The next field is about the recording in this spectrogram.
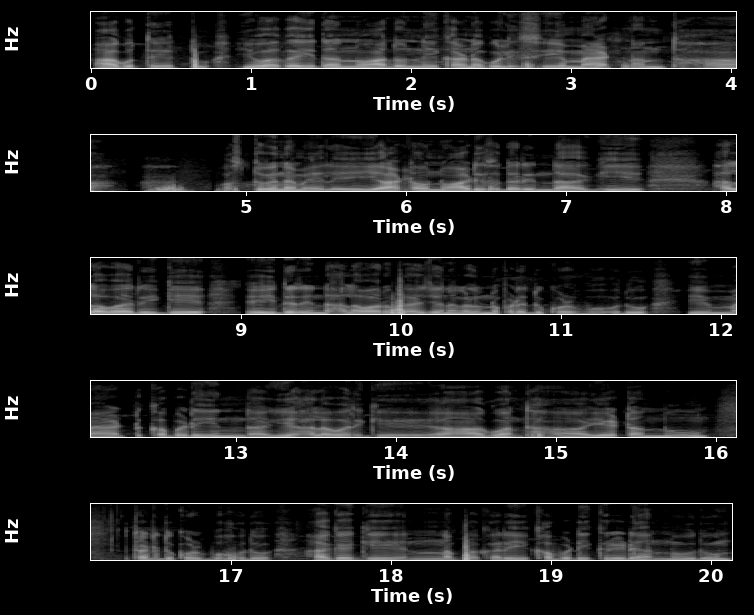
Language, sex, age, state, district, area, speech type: Kannada, male, 18-30, Karnataka, Udupi, rural, spontaneous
